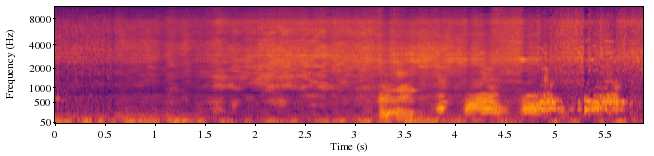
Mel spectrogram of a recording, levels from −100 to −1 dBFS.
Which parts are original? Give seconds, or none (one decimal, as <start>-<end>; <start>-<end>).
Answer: 0.0-0.6; 4.8-5.9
